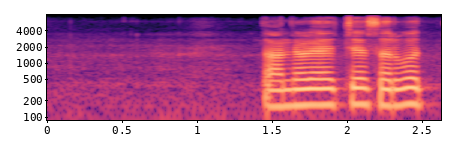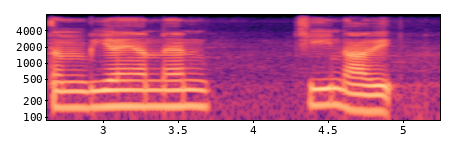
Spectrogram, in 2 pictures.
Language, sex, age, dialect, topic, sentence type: Marathi, male, 25-30, Standard Marathi, agriculture, question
